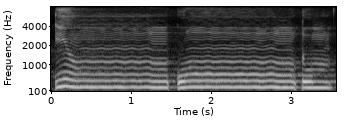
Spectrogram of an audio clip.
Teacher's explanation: nun sukun bertemu ta ikfa hakiki kita samarkan bunyi nun sukun dan mendengung selama 3 harokat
